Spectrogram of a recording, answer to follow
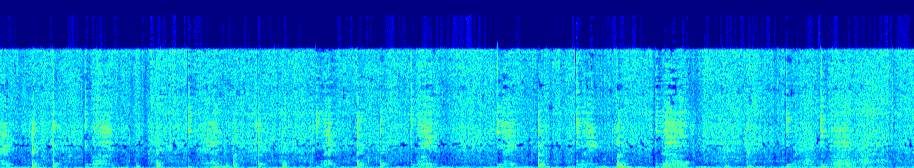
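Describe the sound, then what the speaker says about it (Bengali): Beaten egg fries in hot oil in a pan as it is broken up into small scrambled bits, a continuous sizzle broken by repeated scraping stirs of a spatula, close and busy throughout. "ডিমটাকে আমি এইভাবে কুচো কুচো করে ভেজে নিচ্ছি।"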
